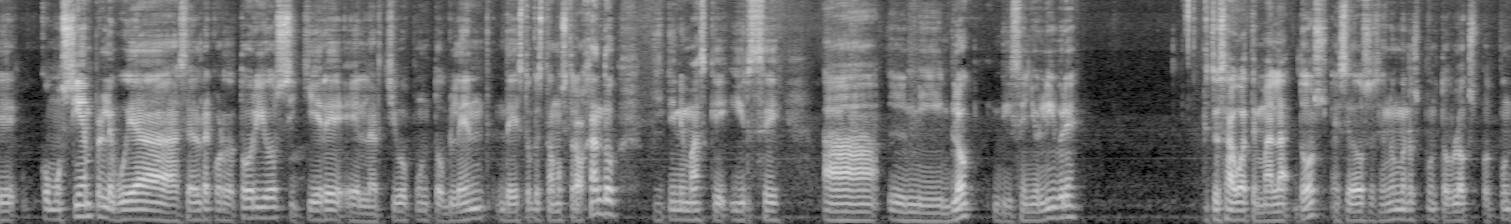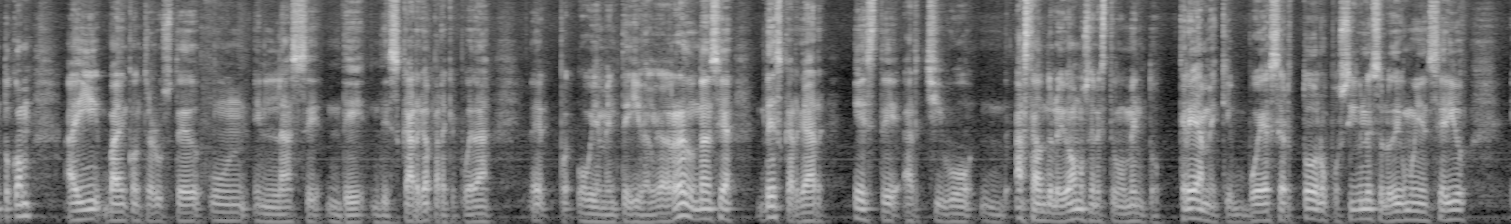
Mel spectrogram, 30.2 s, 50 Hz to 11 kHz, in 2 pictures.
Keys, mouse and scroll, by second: 0.6-2.8 shift+drag, 2.1 middle click, 2.8 scroll down 2, 3.0-3.7 scroll up 2, 4.2 shift+click, 4.5-4.9 typing, 5.2 Escape, 8.8-9.3 typing, 11.3 shift+middle click, 12.5-14.2 typing, 15.5 shift+click, 16.3 shift+click, 17.7 shift+click, 18.1-19.6 shift+drag, 19.9-21.4 typing, 20.5 Escape, 20.7 Escape, 24.6 click, 25.5-26.7 shift+middle drag, 28.1-29.1 typing.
